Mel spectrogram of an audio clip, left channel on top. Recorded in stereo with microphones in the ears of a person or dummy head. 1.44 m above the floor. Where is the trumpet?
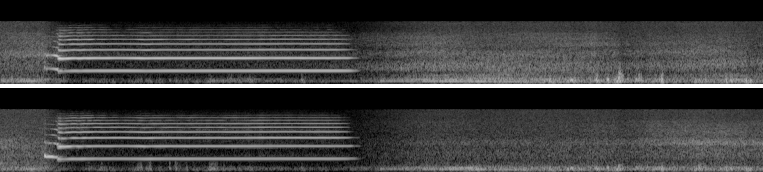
45° right (ahead or behind), 3 m.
